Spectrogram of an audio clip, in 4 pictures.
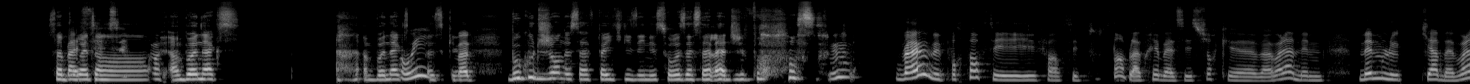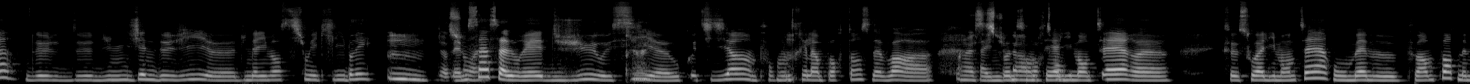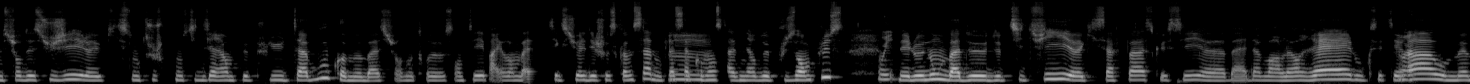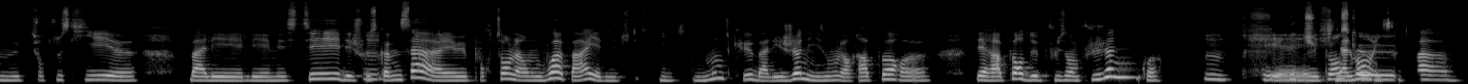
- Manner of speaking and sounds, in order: chuckle; laughing while speaking: "pense"; chuckle; tapping
- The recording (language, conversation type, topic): French, podcast, Selon toi, comment l’école pourrait-elle mieux préparer les élèves à la vie ?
